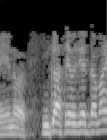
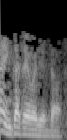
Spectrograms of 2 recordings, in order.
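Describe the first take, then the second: First: Mock-eager, ridiculing the eager helper; sarcastic imitation of a do-gooder, full voice; mocking quote. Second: Mocking echo. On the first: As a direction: toss off ఇంకా సేవ చేద్దామా as a scornful echo of their zeal. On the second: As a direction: let the mock fade into a dismissive mutter. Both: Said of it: "అదే దరిద్ర బుద్ధి".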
